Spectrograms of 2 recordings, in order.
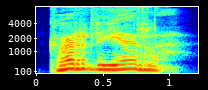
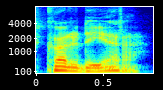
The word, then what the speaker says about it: Cordillera: Cordillera is Spanish, and beautifully so. Cordillera. Having taken a course in Spanish, I know how to pronounce Cordillera, and I know what it means, a mountainous region.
